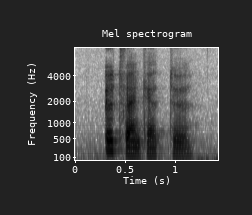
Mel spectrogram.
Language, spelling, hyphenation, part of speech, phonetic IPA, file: Hungarian, ötvenkettő, öt‧ven‧ket‧tő, numeral, [ˈøtvɛŋkɛtːøː], Hu-ötvenkettő.ogg
- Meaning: fifty-two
